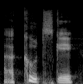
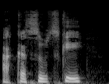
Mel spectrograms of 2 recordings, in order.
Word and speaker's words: Akatsuki: I dressed up as Sasuke Uchiha, as a part of the Akutsuki. – Yeah, Akatsuki.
